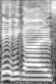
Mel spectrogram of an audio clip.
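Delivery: affable, friendly hero-like voice. Joking about sounding like a vigilante: friendly vigilante voice. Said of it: "I'm a friendly vigilante, so I'm more like".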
